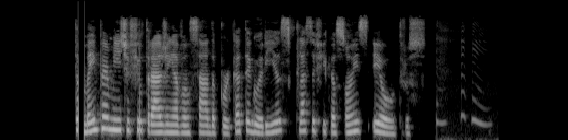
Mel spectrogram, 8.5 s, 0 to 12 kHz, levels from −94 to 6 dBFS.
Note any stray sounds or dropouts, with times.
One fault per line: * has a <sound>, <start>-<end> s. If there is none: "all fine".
* has a dropout, 1.2-1.3 s
* has a laugh, 6.5-7.5 s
